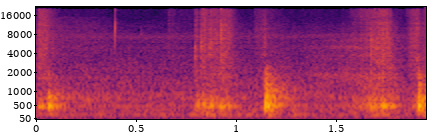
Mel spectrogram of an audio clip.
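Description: Food chopped on a board during home meal prep, giving irregular knife thuds, about five soft taps spread unevenly, close and quiet with no talk.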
